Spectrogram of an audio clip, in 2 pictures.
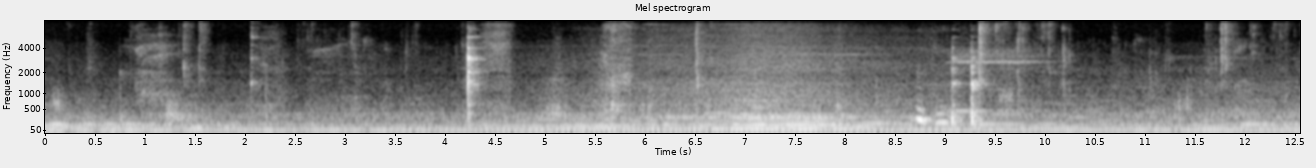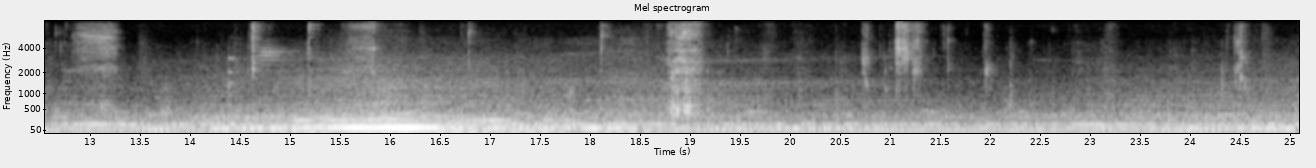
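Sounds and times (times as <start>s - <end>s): chewing and wet smacking: 0.0s - 4.2s, 9.4s - 25.0s.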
